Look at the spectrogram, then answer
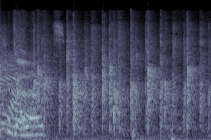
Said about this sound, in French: bon, en tout cas, on applaudit notre invité, justement,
